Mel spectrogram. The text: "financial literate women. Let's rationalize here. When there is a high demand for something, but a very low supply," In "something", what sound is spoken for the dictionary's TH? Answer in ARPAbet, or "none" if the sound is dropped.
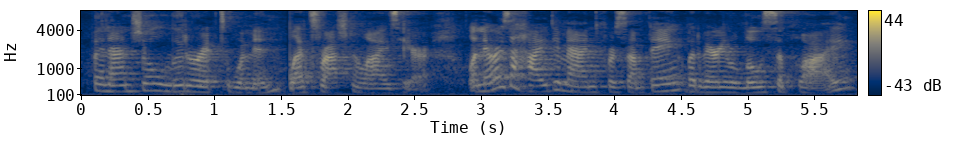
TH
